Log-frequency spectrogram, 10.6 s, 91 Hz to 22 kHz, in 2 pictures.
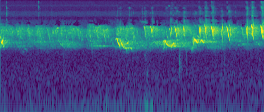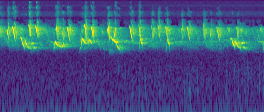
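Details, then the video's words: Backyard birds in Pierce, Idaho, singing at 4 am: a quiet start, then a busy chorus of high, quick chirps and down-slurred whistles, about two notes a second, overlapping throughout. "Birds Singing at 4 am"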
